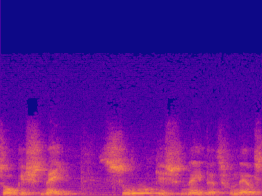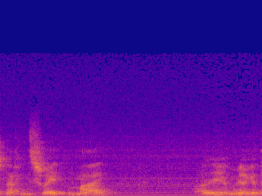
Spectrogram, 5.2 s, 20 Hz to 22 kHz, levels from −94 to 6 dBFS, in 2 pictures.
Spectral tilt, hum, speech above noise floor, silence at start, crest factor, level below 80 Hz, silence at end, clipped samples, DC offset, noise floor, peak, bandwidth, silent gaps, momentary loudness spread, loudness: -3.5 dB/octave; none; 21 dB; 0 s; 18 dB; -60 dBFS; 0 s; under 0.1%; under 0.1%; -46 dBFS; -8 dBFS; 15.5 kHz; none; 18 LU; -25 LUFS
